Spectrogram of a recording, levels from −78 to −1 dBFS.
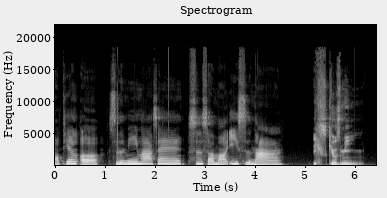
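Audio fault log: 1.25 s, 2.27 s and 6.00 s, bit error spike. Each is one sharp tick over the speech, unrelated to it. A single flipped bit throws one to three samples far off and straight back. The jump reaches about -9 dBFS, about -15 dBFS at 6.00 s, heard as broadband.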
